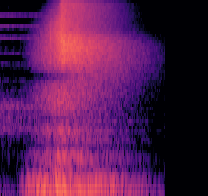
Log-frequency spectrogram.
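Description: Whoosh sound effect with a low rumble under it, swelling about a quarter second in and fading over about a second, then cutting off suddenly.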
